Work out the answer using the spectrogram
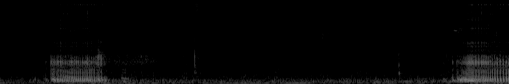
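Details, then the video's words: Sleeping Shih Tzu mother gives a gravelly snore, then a pause of faint breathing and small clicks before a second rasping snore starts at the end. "How loud does a shih tzu mommy snoring?/ Shih tzu snoring"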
